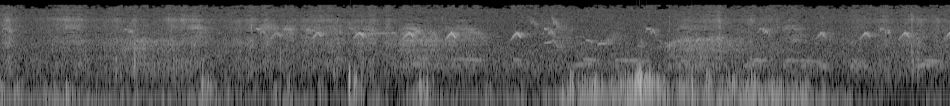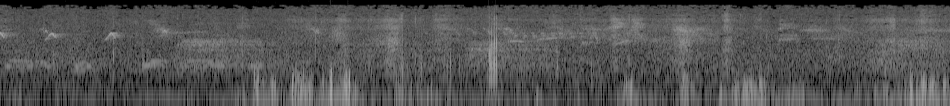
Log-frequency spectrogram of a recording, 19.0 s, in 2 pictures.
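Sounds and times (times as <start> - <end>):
bird chirping: 2.6 - 11.6, 14.0 - 18.1.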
